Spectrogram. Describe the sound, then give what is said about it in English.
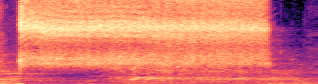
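A voice imitates steam coming out of David's ears with one loud, steady hiss held for about two and a half seconds, then cuts off abruptly into quiet. “I mean, if you could see him in the spirit, there's steam coming out of his ears.”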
